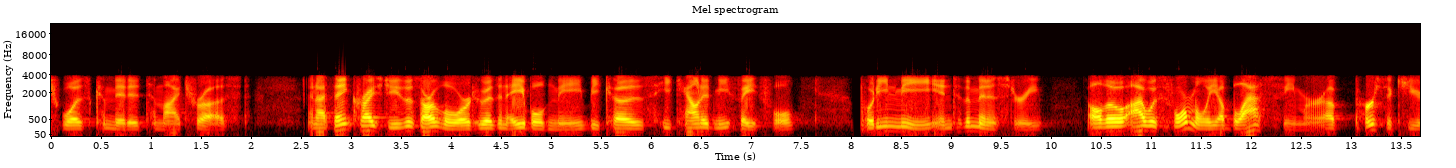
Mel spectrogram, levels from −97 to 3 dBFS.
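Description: Throughout the speech, the sound is thin and boxed in, with nothing above about 3.6 kHz or below 300 Hz, s sounds scratchy, and a grainy hiss underneath. This is the Bluetooth CVSD headset codec, which fits a 64 kbps one-bit link whose adaptive step can't keep up with sharp, loud high detail.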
